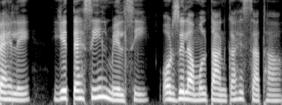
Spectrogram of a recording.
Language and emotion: Urdu, neutral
